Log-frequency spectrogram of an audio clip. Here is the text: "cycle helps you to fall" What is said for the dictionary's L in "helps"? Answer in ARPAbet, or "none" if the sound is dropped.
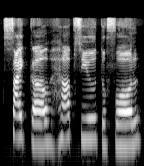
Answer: L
